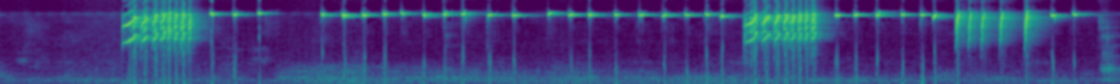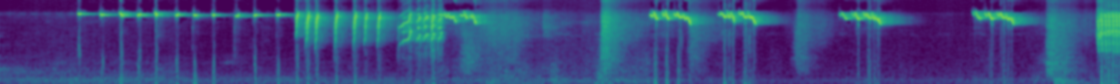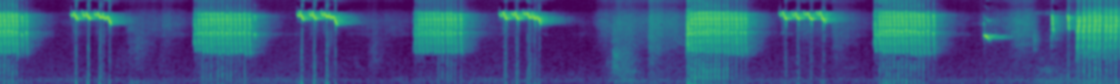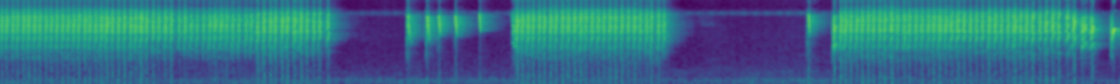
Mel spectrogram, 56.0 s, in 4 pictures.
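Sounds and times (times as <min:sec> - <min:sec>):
bird trilling: 0:01.5 - 0:03.4, 0:04.0 - 0:13.6, 0:15.0 - 0:20.2, 0:40.3 - 0:46.2
bird whistled notes: 0:01.6 - 0:03.4, 0:40.3 - 0:42.5.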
